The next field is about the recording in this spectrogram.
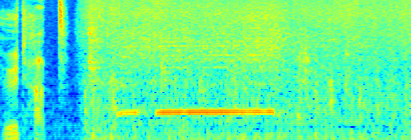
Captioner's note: whistle blows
